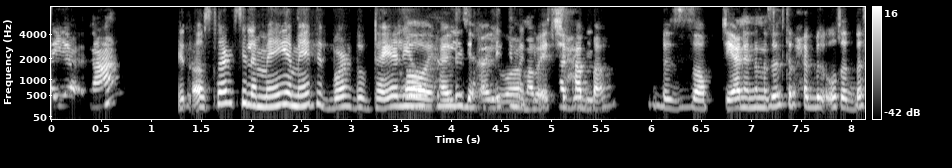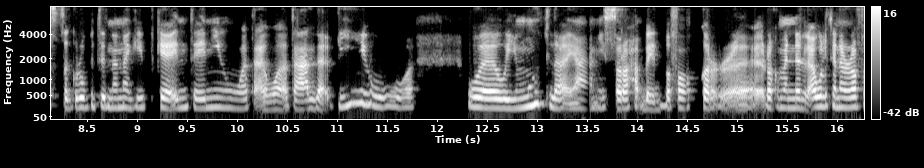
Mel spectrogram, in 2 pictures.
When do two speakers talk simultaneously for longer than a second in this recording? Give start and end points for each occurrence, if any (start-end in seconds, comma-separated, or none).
3.5-5.6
